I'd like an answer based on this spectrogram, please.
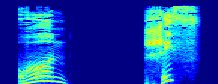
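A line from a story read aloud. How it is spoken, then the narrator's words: Strained hoarse hiss. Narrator (Russian): Кое-как прохрипел, прошипел, я даже не найду подходящего слова, Алекс Бор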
